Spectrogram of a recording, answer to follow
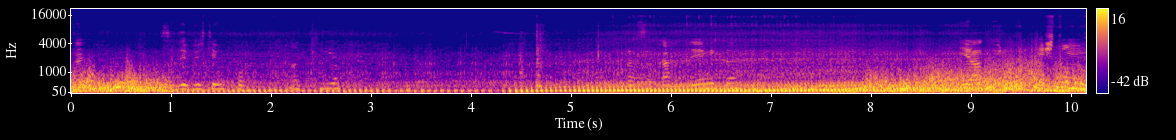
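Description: Motorcycle engine running while riding along a town street. It eases off about three seconds in, then picks up again near the halfway mark and runs steadily.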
